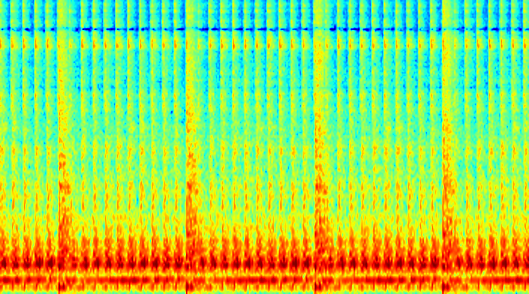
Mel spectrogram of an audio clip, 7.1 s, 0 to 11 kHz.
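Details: Common rail injector on a calibration bench running over 500 shots, after turbo failure burnt oil and raised combustion temperature; crisp, evenly spaced ticks about three per second with a regular heavier pulse; injector firing consistently, normal running.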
